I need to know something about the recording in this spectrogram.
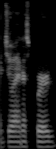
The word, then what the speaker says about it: Johannesburg: She's from South Africa, Johannesburg, or is that how you say it? Yeah, Johannesburg.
